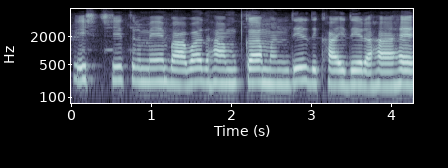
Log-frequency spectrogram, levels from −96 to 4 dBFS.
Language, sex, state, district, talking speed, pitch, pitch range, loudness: Hindi, female, Jharkhand, Deoghar, 155 wpm, 200 Hz, 190-210 Hz, -16 LUFS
